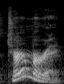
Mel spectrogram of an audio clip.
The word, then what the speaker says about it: turmeric: Hey, you know, uh, it has the R, so it's turmeric. Yeah. Okay. It's spelled with the R, but English language is crazy.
